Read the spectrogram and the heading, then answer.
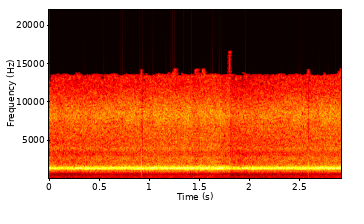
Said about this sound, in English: By the way, here's what a cicada sounds like, in case you're interested.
